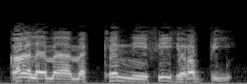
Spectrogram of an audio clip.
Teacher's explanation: قرأ حفص بإدغام النون الأولى في الثانية فصارت مكني بنون واحدة مشددة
